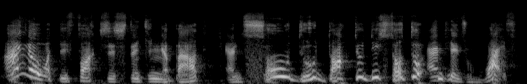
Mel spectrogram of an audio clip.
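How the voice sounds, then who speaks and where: Young male story listener, acted by a woman: raspy, extremely animated, earnest and outspoken. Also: fairly low pitch, normal speed, full character voice. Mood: certain, blunt. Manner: earnest, emphatic, interjecting.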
